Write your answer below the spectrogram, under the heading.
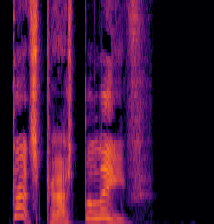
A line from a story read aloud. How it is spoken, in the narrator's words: Don Diego cried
